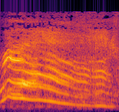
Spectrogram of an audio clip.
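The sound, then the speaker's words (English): A person imitates a lion's roar, as for a camp play of The Lion King, with one long, loud, drawn-out vocal growl that starts high, then slowly slides down in pitch over a couple of seconds before trailing off. “Is that a lion or a dinosaur? It's need to be a lion.”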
